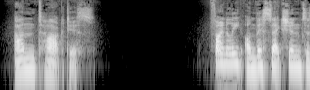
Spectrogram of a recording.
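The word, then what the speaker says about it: Antarktis: And your continent is pronounced Antarctis. Antarctis.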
